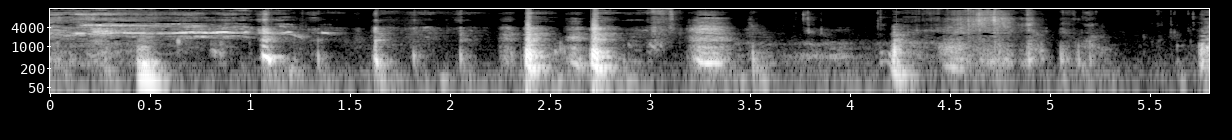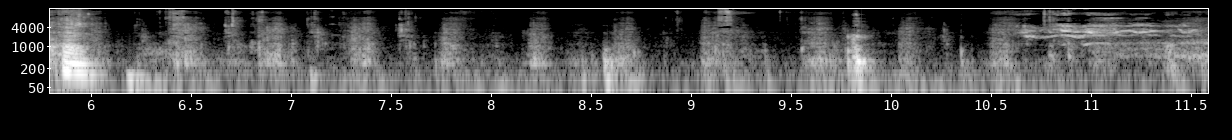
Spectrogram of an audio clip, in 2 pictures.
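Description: Close-miked chewing with irregular crunchy bites and mouth clicks as raw yellow bell pepper slices are eaten.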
